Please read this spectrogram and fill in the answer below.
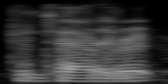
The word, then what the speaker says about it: Pentaverate: So Mike Myers, six episode Netflix comedy series, The Pentaveret. Am I saying that right? – Yeah, Pentaveret.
